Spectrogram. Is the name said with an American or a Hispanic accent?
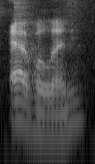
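American. The name is said with an American accent.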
